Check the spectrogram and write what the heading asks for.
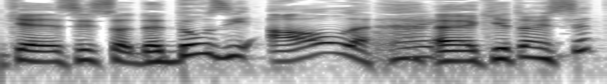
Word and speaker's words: owl: Owl, je me souviens jamais comment on le prononce O-W-L? En anglais. – Ouais. Owl.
